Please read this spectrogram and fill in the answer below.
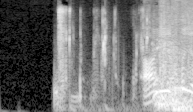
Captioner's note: slurping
